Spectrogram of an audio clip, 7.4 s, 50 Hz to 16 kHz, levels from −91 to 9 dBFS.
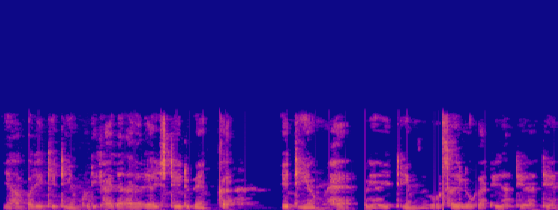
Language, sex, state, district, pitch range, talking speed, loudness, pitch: Hindi, male, Uttar Pradesh, Etah, 115-120 Hz, 195 wpm, -31 LUFS, 120 Hz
